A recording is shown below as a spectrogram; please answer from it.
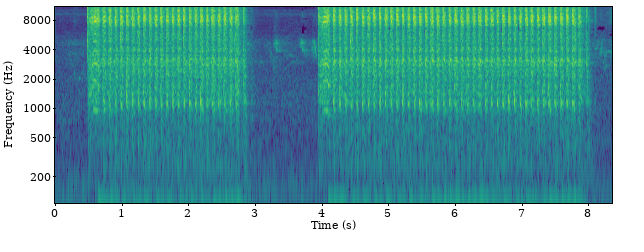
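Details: Honda CBR600F2 after carburetor removal, O-ring replacement and reinstall, carbs empty and vacuum-fed: two long bursts of fast even starter chugging without catching; normal extended cranking to draw fuel into carbs.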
